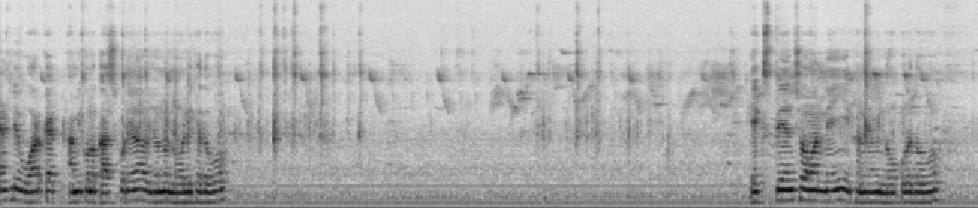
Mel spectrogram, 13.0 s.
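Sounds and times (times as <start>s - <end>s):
keys typing clicks: 0.0s - 5.3s, 7.0s - 9.9s
small birds chirping: 0.0s - 13.0s
steady electrical hum: 0.0s - 13.0s.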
